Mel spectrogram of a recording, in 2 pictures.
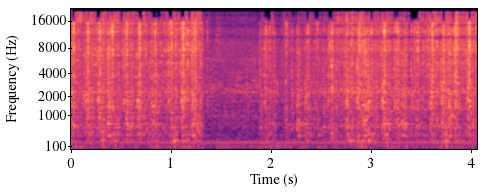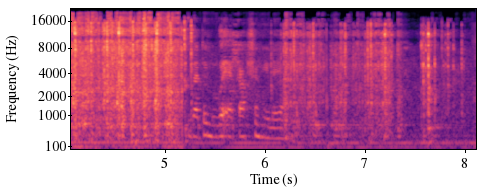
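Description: A sewing machine stitches the side seam of a cotton frock in a steady, close mechanical whir for about five seconds, then stops, leaving a low hum and a voice speaking.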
